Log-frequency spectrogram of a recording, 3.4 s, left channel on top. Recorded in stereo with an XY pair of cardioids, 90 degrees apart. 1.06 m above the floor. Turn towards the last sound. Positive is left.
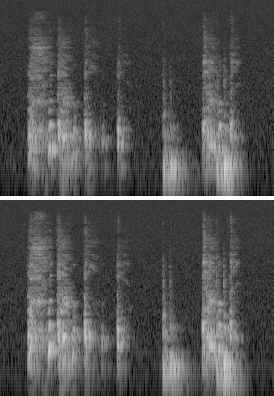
turn(degrees=-65)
